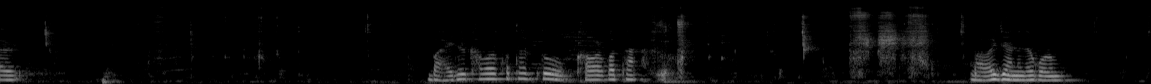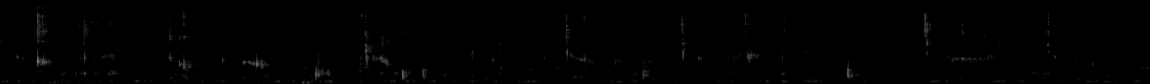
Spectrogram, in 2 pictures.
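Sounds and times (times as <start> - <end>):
person chewing with mouth clicks: 6.6 - 9.7, 10.8 - 22.5.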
